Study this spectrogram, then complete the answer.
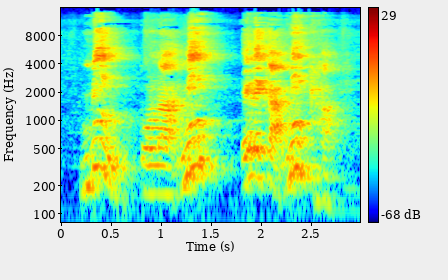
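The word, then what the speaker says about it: מנחה: hebreo, una palabra un poco bastante difícil de pronunciarla, pero es min con la K, minja. Min con la min, NK, minja.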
